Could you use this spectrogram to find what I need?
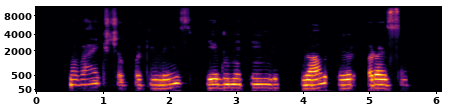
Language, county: Lithuanian, Telšiai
